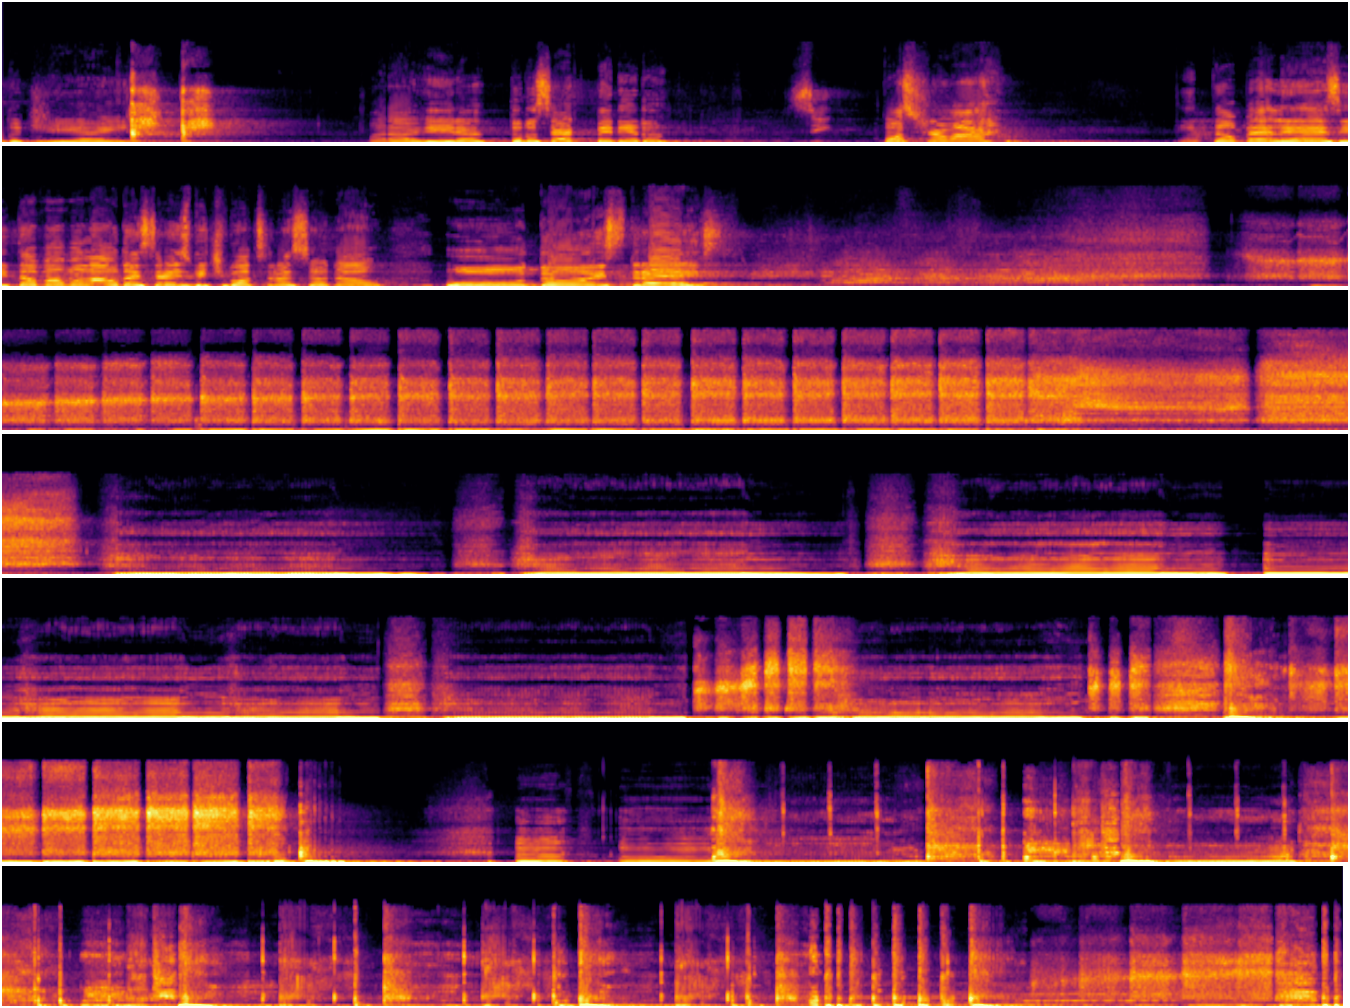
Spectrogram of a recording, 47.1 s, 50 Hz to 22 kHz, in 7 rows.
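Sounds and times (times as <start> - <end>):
person beatboxing into a microphone: 0.0 - 2.0, 12.6 - 47.0.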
